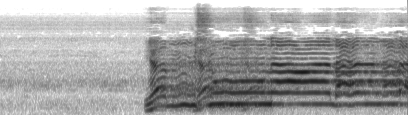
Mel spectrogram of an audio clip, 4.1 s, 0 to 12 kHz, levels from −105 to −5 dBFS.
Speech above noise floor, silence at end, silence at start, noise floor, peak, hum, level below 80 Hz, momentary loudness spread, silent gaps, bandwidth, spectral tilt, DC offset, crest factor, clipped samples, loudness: 38 dB; 0 s; 1.45 s; -59 dBFS; -10 dBFS; none; -76 dBFS; 9 LU; none; 9.6 kHz; -3.5 dB/octave; under 0.1%; 14 dB; under 0.1%; -21 LUFS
